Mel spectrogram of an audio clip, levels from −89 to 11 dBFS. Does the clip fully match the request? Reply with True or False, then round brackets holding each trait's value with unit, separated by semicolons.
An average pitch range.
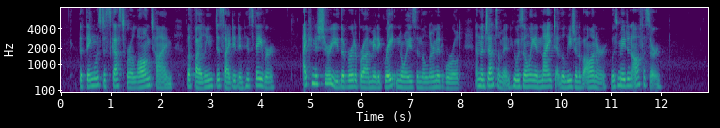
True (3.0 semitones)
